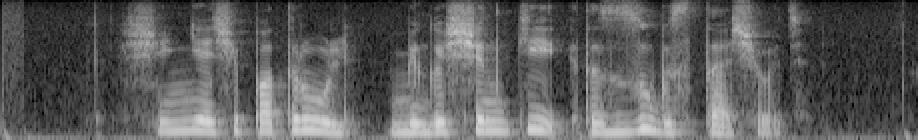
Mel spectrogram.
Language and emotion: Russian, angry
